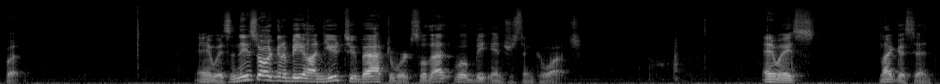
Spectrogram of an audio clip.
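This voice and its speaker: A man hosting a casual live stream, thinking aloud in a halting, rambling way as he browses. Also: fairly low pitch, gravelly, fairly bright tone. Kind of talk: casual live stream chat, partly reading web pages aloud.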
